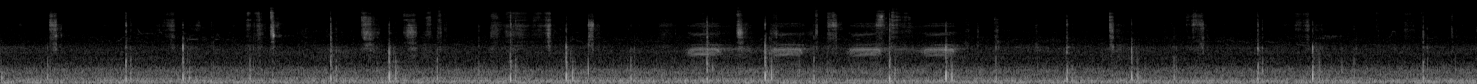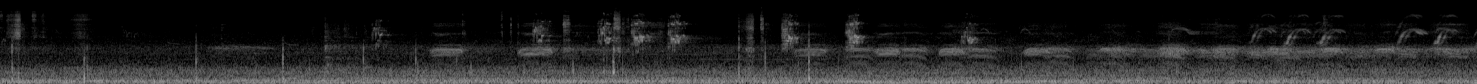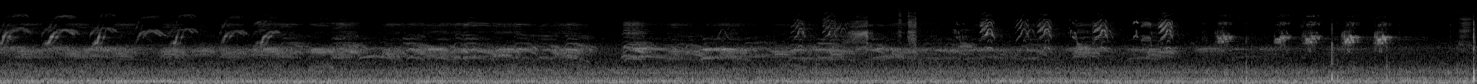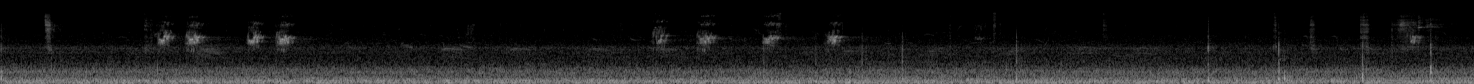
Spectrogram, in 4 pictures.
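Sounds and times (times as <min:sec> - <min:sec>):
birds calling and chirping: 0:16.8 - 0:43.7, 0:45.7 - 0:55.4, 0:57.3 - 0:58.8.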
